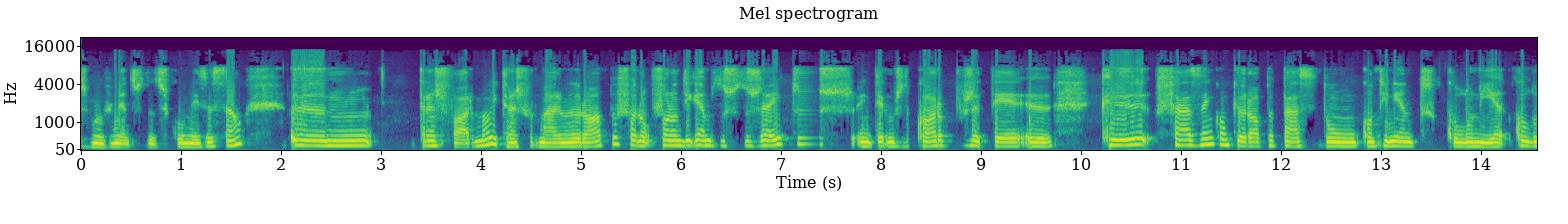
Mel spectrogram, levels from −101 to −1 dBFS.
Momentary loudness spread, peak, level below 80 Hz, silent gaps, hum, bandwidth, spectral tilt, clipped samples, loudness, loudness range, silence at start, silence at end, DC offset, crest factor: 5 LU; 0 dBFS; -46 dBFS; none; none; 14 kHz; -4 dB/octave; under 0.1%; -11 LUFS; 1 LU; 0 s; 0 s; under 0.1%; 10 dB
